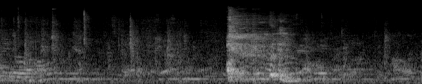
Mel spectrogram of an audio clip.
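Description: A single cough about two seconds in, loud and sudden, over low chatter of students' voices.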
